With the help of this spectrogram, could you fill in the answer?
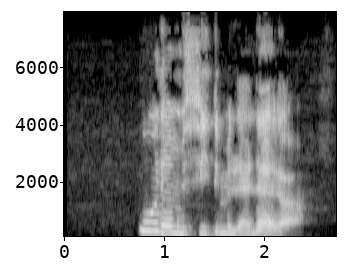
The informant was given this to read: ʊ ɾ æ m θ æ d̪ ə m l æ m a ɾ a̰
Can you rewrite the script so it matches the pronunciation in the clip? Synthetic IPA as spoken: ʊ ɾ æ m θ i d̪ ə m l æ n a ɾ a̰

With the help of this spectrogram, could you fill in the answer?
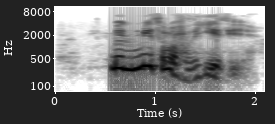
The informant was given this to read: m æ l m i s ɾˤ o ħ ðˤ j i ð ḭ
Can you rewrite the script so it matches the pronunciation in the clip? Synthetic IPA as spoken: m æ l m i θ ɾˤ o ħ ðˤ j i ð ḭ

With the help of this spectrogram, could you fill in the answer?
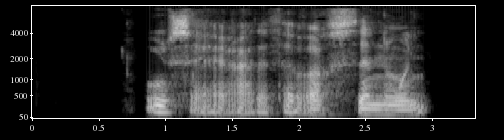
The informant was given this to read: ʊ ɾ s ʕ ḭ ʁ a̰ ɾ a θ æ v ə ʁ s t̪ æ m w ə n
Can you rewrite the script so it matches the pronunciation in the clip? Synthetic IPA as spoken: ʊ ɾ s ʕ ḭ ʁ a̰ ɾ a θ æ v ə ʁ s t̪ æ n w ə n

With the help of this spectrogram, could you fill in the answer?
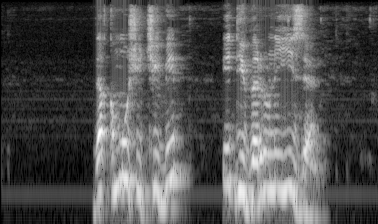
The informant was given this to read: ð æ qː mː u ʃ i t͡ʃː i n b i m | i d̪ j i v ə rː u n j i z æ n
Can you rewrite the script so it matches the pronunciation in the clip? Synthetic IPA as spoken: ð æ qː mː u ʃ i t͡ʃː i b i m | i d̪ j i v ə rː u n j i z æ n

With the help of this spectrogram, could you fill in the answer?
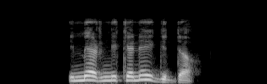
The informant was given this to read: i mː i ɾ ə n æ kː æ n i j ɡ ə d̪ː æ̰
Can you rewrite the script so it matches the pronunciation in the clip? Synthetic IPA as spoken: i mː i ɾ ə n i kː æ n æ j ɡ ə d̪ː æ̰

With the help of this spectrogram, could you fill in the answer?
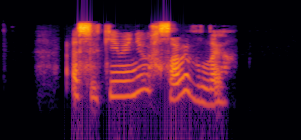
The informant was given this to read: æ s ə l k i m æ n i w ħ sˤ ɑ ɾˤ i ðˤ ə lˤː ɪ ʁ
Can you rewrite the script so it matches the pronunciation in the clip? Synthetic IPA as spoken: æ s ə l k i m i n i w ħ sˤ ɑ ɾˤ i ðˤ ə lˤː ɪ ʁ

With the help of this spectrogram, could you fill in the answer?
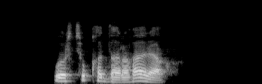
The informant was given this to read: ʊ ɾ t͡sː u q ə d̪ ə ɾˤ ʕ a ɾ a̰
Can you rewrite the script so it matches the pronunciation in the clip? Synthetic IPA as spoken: ʊ ɾ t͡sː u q ɑ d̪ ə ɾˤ ʁ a ɾ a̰

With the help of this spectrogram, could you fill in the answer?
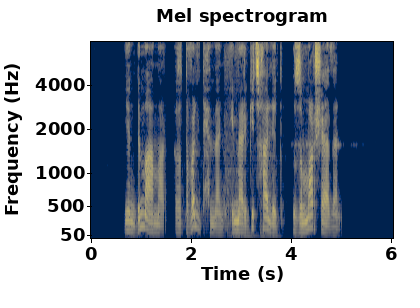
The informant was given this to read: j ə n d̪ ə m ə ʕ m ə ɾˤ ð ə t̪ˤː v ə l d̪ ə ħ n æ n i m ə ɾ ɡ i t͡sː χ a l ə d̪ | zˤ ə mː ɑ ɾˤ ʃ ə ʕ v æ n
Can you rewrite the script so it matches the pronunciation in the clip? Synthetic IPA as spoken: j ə n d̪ ə m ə ʕ m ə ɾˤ ð ə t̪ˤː v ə l d̪ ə ħ m æ n i m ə ɾ ɡ i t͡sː χ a l ə d̪ | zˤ ə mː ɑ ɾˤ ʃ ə ʕ v æ n

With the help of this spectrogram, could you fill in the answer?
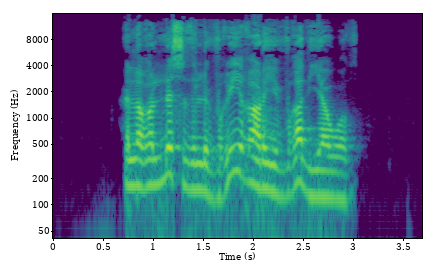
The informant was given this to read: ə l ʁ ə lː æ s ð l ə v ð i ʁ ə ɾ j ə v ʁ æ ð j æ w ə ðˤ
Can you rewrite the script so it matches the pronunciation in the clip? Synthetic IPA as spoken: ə l ʁ ə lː æ s ð l ə v ʁ i ʁ ə ɾ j ə v ʁ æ ð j æ w ə ðˤ

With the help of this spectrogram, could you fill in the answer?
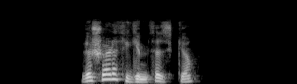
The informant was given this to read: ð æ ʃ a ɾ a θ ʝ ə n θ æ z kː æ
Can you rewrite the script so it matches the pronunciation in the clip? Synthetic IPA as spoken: ð æ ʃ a ɾ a θ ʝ ə m θ æ z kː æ

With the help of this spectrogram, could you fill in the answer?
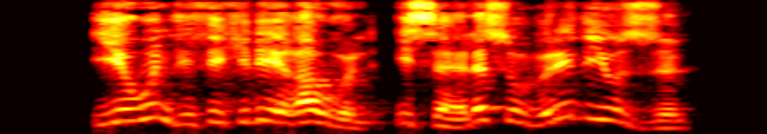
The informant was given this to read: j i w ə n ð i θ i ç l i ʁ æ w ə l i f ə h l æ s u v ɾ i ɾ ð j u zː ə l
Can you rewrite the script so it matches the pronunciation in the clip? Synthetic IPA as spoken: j i w ə n ð i θ i ç l i ʁ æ w ə l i s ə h l æ s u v ɾ i ð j u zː ə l

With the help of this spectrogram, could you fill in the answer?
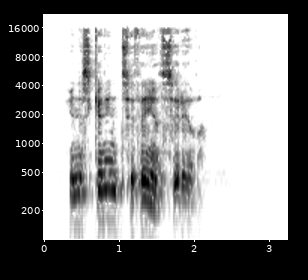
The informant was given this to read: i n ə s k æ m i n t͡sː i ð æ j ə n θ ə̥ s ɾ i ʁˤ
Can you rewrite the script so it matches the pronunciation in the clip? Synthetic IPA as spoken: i n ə s k æ n i n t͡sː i θ æ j ə n θ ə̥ s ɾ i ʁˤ

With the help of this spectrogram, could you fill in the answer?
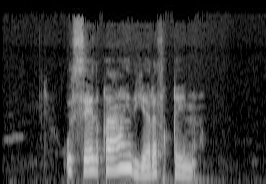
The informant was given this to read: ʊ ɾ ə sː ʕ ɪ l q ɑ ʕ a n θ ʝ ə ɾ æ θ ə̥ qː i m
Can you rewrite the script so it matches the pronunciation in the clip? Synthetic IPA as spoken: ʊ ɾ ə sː ʕ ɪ l q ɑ ʕ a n ð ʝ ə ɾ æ θ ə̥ qː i m

